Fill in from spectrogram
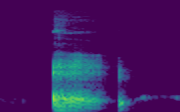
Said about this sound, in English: Oh my God, that burp was wild.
